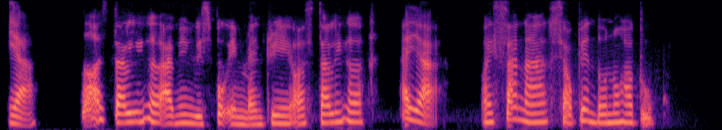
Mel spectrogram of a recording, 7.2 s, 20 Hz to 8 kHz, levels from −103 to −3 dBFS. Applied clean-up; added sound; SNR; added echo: neural mask model Resemble Enhance denoiser.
